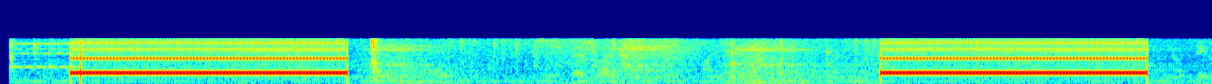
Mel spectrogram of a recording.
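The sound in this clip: A telephone ringing on the line after dialing: two long, steady, loud tones, each lasting about two seconds, separated by a stretch of low hiss.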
